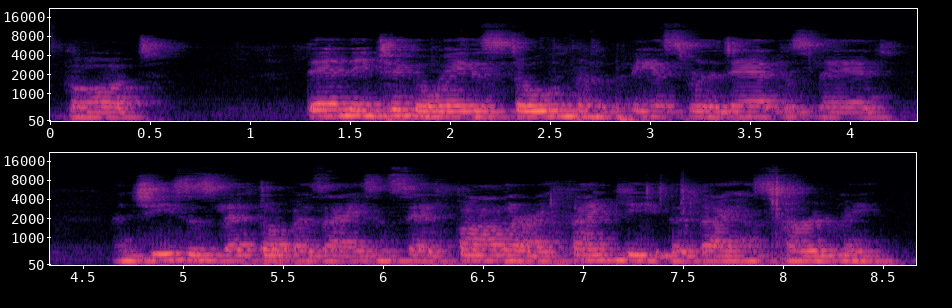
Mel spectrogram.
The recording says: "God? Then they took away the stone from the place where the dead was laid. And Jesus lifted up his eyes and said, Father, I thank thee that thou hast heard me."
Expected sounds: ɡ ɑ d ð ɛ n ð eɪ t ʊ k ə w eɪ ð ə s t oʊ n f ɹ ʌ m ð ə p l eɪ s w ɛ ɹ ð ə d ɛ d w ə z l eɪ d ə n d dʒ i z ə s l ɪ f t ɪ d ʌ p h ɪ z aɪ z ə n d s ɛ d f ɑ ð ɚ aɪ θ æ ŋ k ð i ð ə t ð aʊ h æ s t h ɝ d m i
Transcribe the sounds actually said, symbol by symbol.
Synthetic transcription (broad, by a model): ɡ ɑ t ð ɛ n ð eɪ t ʊ k ə w eɪ ð ə s t oʊ n f ɹ ʌ m ð ə p l eɪ s w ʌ ɹ ð ə d ɛ d w ə z l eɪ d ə n dʒ i z ə s l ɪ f t ʌ p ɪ z aɪ z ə n s ɛ d f ɑ ð ɚ aɪ θ æ ŋ k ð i ð ə t ð aʊ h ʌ s t h ɝ d m i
